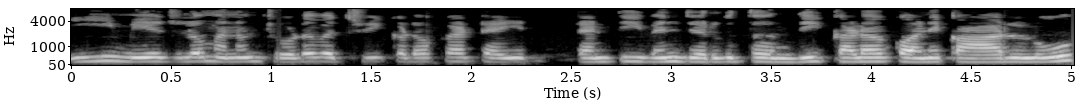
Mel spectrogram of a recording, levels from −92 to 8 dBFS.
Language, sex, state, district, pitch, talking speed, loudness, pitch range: Telugu, female, Andhra Pradesh, Krishna, 205 Hz, 155 wpm, -16 LUFS, 200-210 Hz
